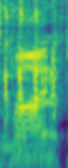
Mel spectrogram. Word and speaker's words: Khan: My last name is Khan, K-H-A-N.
